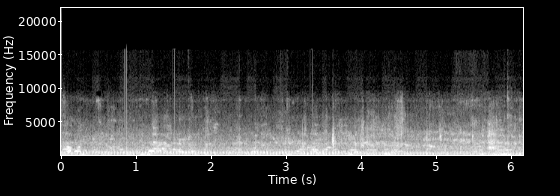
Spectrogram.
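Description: A steady machine hum made of several even tones, with faint voices in the background.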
